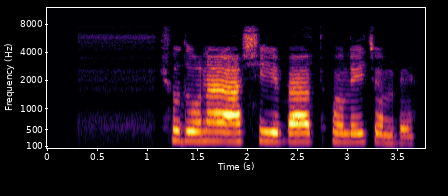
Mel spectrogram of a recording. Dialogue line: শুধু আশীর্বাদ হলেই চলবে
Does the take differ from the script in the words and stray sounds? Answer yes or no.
yes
